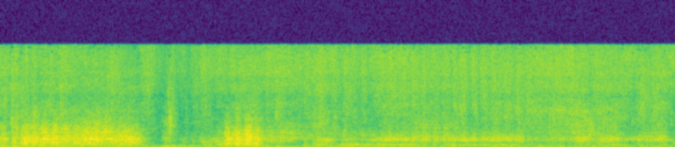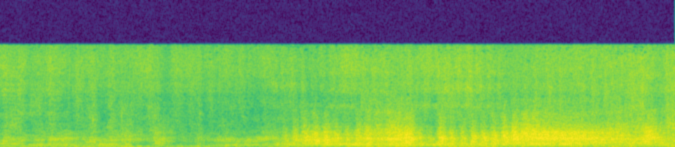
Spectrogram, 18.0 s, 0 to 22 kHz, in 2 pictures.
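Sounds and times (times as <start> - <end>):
shower head spraying water: 0.0 - 18.0.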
